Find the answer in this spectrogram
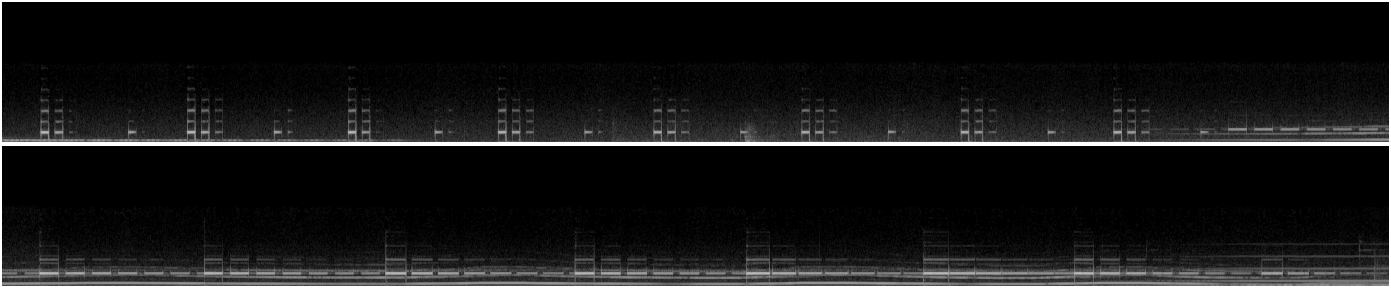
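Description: Electronic sound effect: short regular beeps, about one every half second with every second one louder, for the first eight seconds or so. Then a wavering theremin-like electronic tone that rises and falls, over a steady high whine.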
